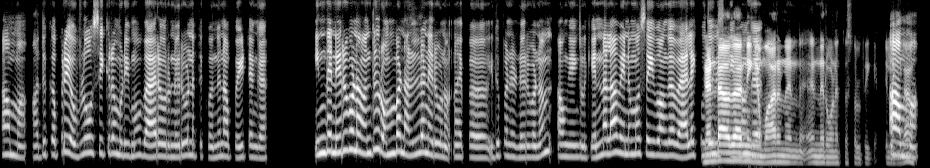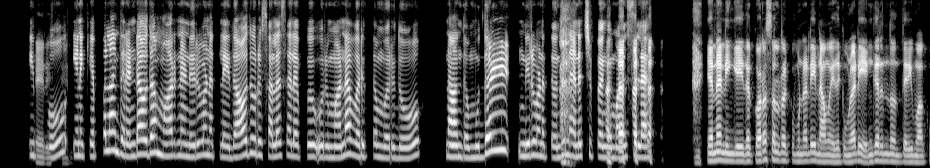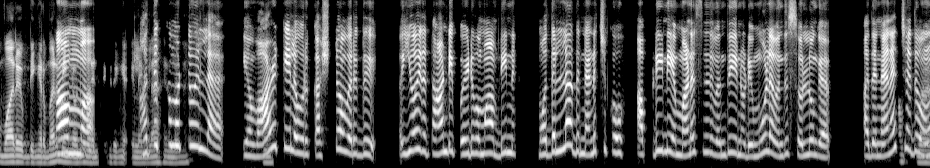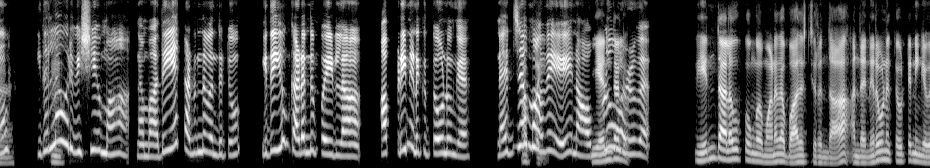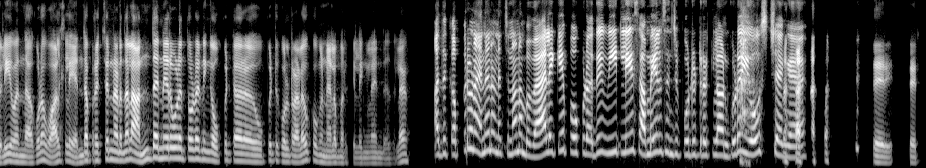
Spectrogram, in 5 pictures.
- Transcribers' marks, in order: laugh; laugh; tapping
- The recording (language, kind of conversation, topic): Tamil, podcast, உங்கள் முதல் வேலை அனுபவம் உங்கள் வாழ்க்கைக்கு இன்றும் எப்படி உதவுகிறது?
